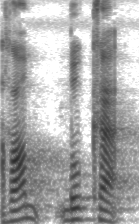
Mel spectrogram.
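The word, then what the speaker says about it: رَبُّكَ: angin yang keluar fa'ala Rob di sini juga ada roh yang berharakat fathah maka kita hukumi sebagai tafkhim kemudian Allah ini ditakdirkan kepada huruf selanjutnya yaitu ba maka cara membacanya yaitu ada hentakan Robbuka kemudian di sini ada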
